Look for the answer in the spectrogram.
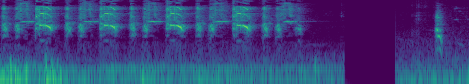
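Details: Grey francolin (Francolinus pondicerianus), call.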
